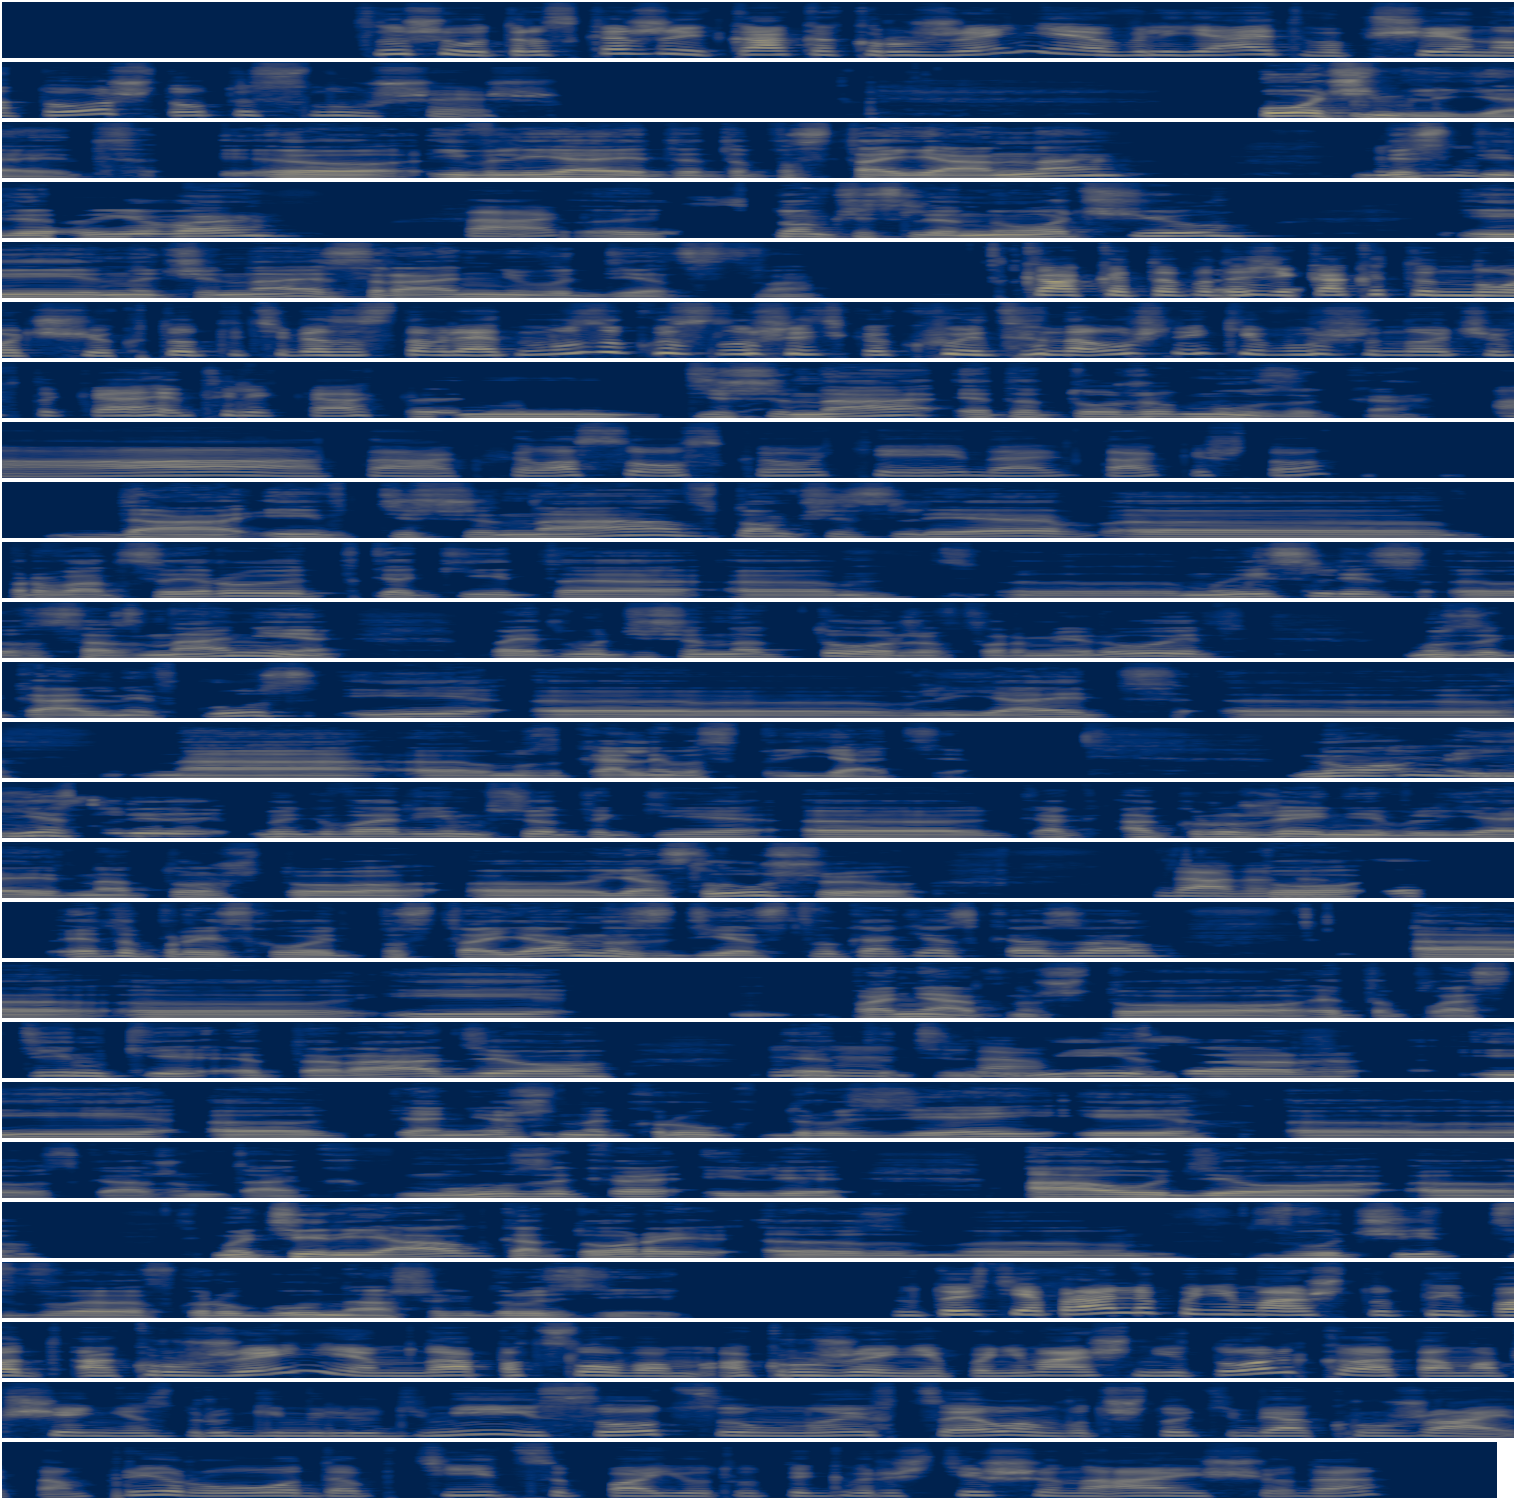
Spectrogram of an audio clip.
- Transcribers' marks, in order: chuckle; other background noise; laughing while speaking: "какую-то"; tapping
- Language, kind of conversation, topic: Russian, podcast, Как окружение влияет на то, что ты слушаешь?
